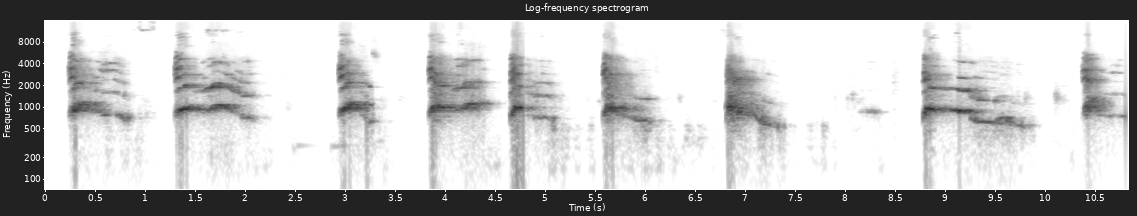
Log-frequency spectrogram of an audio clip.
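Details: Cavalier King Charles Spaniel puppies from a blenheim litter of five, born on New Year's Eve and New Year's Day, in a puppy pen. A steady run of about ten sharp, bright yelps roughly one per second, a few sliding down at the end.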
